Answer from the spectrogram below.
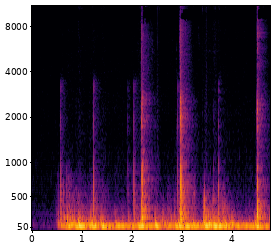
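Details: Steady low thumping heartbeat at about 75 beats a minute from an adult's own chest, played aloud via Bluetooth Littmann CORE stethoscope at baseline before espresso, with some rubbing noise; normal heart sounds.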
